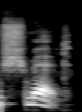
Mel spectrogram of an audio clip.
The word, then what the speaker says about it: Schmidt: Heat returning soon, and this is by Tom Schmidt.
